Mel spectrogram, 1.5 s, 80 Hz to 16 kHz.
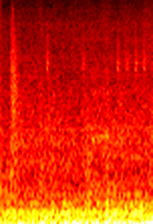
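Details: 3.4L-swapped Toyota truck after replacing cheap aftermarket ignition coils with OEM ones, plugs and wires also swapped: deep steady rumble revving without stumbles or misses, slightly raspy from a large exhaust leak; misfire appears fixed, runs smooth.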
